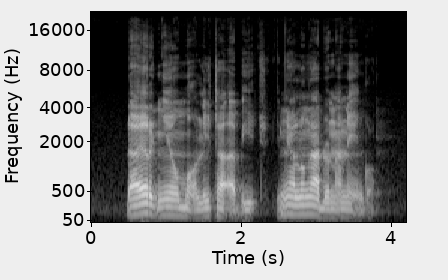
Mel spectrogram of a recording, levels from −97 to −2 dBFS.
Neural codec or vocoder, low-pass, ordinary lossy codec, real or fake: none; 19.8 kHz; Opus, 64 kbps; real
